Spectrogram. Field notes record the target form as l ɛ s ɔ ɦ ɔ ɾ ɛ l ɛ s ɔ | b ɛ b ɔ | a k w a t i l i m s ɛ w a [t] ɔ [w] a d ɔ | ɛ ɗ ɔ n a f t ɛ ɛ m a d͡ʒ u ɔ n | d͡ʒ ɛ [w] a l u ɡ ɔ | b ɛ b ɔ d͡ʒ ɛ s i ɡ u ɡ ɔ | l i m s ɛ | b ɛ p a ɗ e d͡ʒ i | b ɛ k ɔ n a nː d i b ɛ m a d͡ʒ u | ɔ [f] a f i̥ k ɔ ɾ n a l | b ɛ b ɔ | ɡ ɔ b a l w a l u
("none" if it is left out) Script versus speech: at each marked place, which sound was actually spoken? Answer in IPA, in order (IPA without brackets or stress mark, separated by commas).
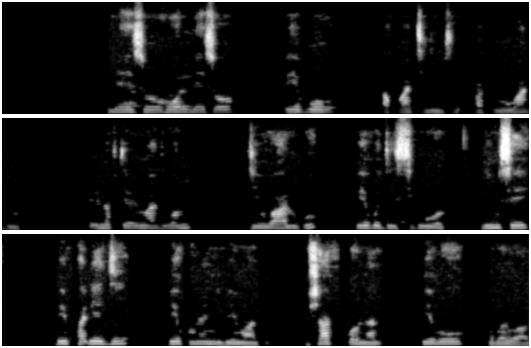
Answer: t, w, w, ʃ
